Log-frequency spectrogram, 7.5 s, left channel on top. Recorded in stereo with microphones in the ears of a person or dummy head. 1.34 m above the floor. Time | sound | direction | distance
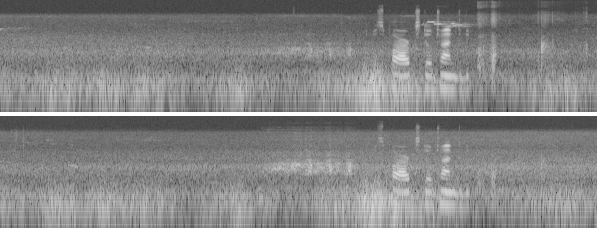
3.2 | laughter | 80° right | ?
4.6 | a man speaking | 10° left (ahead or behind) | ?
6.0 | footsteps | 60° left (ahead or behind) | ?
